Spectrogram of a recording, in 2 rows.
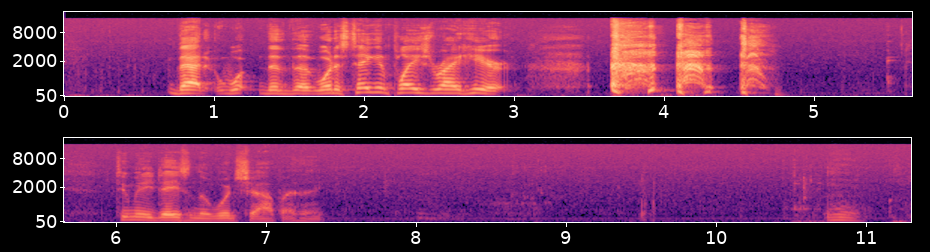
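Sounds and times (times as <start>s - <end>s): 
speech: 0.7s - 3.0s, 6.0s - 7.5s, 10.8s - 11.0s
person coughing: 3.6s - 4.8s.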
